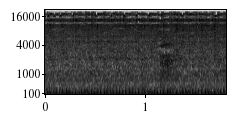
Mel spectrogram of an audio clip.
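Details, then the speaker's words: 1990 Mitsubishi Mighty Max, warm idle on old spark plugs before Seafoam and a tune-up: rough, choppy, stumbling idle with irregular missed pulses, still skipping; a misfire. "You can hear it still skipping. Before I do the spark plugs and everything, I'm going to run seafoam through the engine, but I want to do it on the old plugs so we don't risk fouling out the new ones."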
